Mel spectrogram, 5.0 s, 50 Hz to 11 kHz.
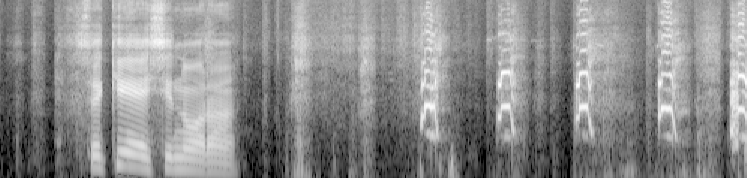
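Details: Dachshunds Tasya and Kessi digging in a field in autumn 2015; a woman speaks briefly first, then a few sharp high barks follow at half-second intervals.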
